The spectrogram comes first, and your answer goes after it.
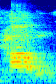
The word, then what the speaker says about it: Cano: cool so thank you the way you pronounce it is kabul like cabo st lucas like the actual land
